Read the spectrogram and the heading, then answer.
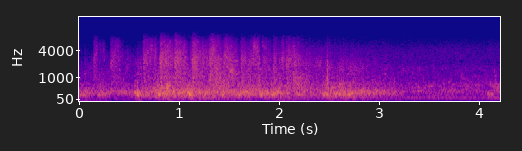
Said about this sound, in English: Gunfire peppers the water around them, and they both dive.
